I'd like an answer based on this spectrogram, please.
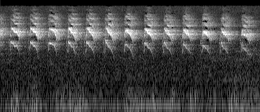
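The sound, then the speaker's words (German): Rose-ringed parakeets call in the palace park at Biebrich, Wiesbaden, giving many shrill, squawking notes in a fast, even rhythm over a low background rumble. “Wer aufmerksam lauscht, der kann sie deutlich hören, die Halsbandsittiche im Biebricher Schlosspark in Wiesbaden.”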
